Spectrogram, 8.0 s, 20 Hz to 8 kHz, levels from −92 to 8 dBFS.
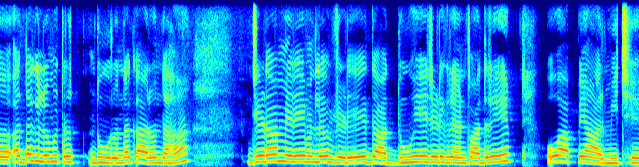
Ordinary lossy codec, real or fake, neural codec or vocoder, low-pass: none; real; none; none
